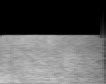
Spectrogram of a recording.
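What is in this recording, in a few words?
artillery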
